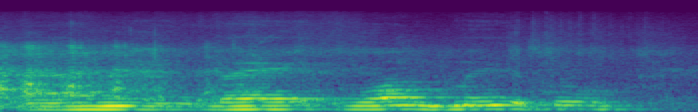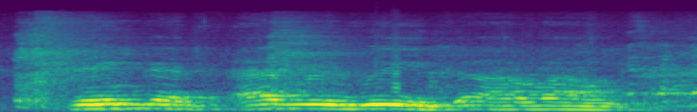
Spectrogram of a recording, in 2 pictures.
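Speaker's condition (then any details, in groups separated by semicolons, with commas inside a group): Motor neuron disease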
